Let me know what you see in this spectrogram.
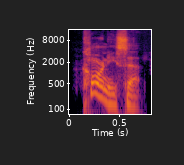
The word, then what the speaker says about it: Cordyceps: And yes, America America mispronounced that. – Cordyceps.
